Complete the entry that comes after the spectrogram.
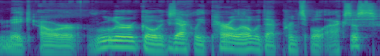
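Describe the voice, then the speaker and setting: He talks at a moderate pace with ordinary pitch variation. It is a man's medium-pitched voice, a normal speaking voice. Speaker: science teacher. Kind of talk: tutorial.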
